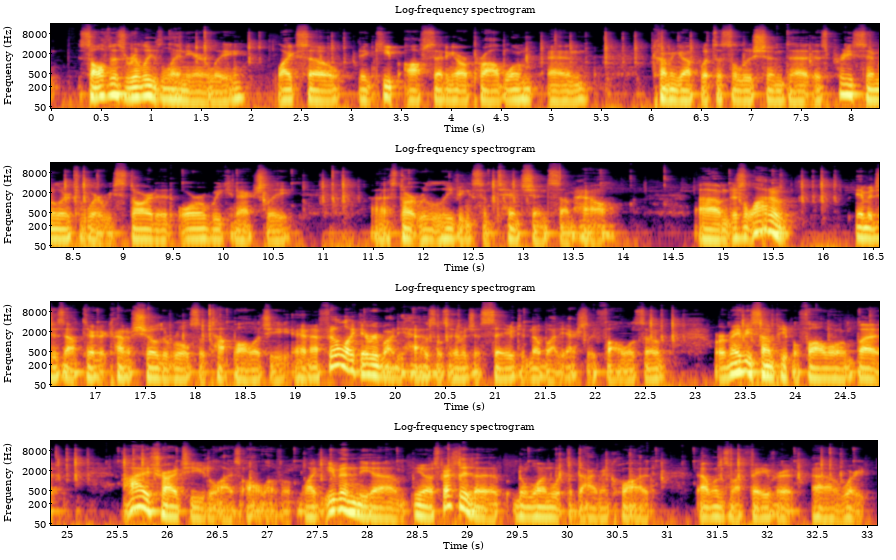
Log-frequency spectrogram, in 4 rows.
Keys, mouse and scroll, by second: 0.6 click, 1.0 shift+click, 1.4 f, 1.9 f, 2.7 ctrl+z, 5.4 ctrl+z, 5.8 ctrl+z, 6.3 ctrl+z, 7.2 click, 8.3 g, 8.5 g, 9.4 click, 10.0 click, 10.5 click, 10.9 g, 11.1 g, 11.7 click, 12.5 click, 12.6 g, 12.8 g, 13.5 click, 14.0 middle click, 14.9 click, 15.7 g, 15.9 g, 16.9 click, 17.2 middle click, 18.0 r, 18.2 click, 20.3 g, 20.4 g, 21.1 click, 22.5 g, 22.7 g, 23.3 click, 23.4 g, 23.6 g, 23.9 click, 24.8 g, 25.0 g, 25.3 click, 25.5 g, 25.7 g, 25.9 click, 26.6 click, 27.1 shift+click, 27.4 click, 27.5 f, 28.1 click, 28.6 g, 28.8 g, 29.4 click, 29.9 ctrl+z, 30.8 click, 31.5 g, 31.6 g, 32.1 click, 32.5 ctrl+r, 32.7 click.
